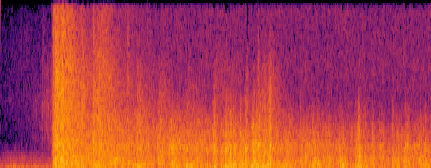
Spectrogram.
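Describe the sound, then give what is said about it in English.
Thunder from a storm: after a brief quiet moment, a loud crack bursts in and becomes a heavy, rolling rumble that keeps booming for several seconds. No one speaks. “Of course, these days, most of us no longer attribute breathtaking thunderstorms to angry gods like Zeus or Thor.”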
